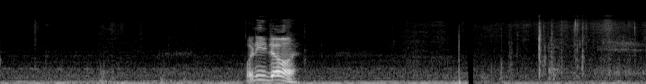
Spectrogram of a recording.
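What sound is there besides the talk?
inside a moving car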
